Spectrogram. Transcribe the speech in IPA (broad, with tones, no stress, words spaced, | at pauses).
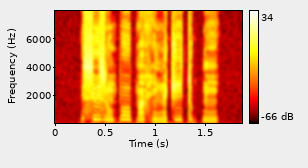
sɨ˦zũ˧poː˦ pã˨hĩ˨nə˧ t͡ʃiː˦tu˦k͡pĩ˧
